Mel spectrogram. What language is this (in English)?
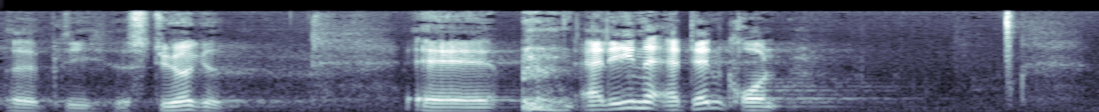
Danish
